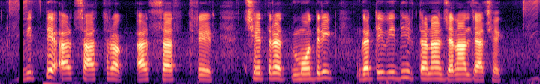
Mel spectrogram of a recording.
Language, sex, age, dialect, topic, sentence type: Magahi, female, 25-30, Northeastern/Surjapuri, banking, statement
